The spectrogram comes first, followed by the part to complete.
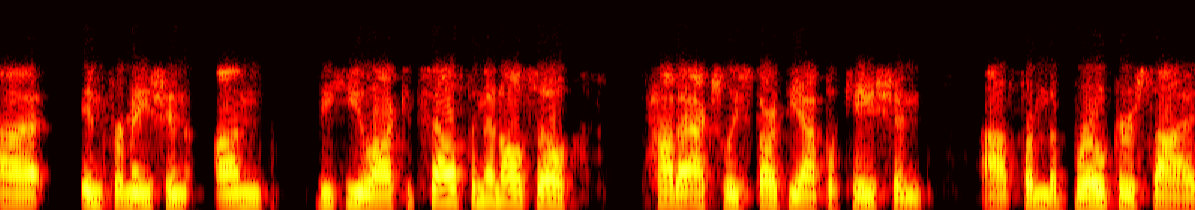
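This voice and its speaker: A man with an ordinary speaking voice talks at a moderate pace in a fairly high pitch. His intonation is fairly even and his loudness very even. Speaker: help desk manager presenting training. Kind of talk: training webinar presentation.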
